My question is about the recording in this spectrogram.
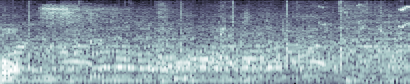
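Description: A basketball being dribbled on a hardwood court, with music playing underneath.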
